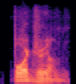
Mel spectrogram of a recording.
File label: "boardroom", American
